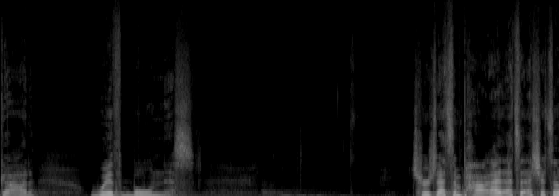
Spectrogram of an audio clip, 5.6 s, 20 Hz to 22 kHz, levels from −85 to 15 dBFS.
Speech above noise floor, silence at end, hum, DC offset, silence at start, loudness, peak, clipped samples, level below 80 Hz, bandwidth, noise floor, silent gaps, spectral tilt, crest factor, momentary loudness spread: 43 dB; 0 s; none; under 0.1%; 0 s; -34 LUFS; -14 dBFS; under 0.1%; -72 dBFS; over 20 kHz; -77 dBFS; none; -5.5 dB/octave; 24 dB; 16 LU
